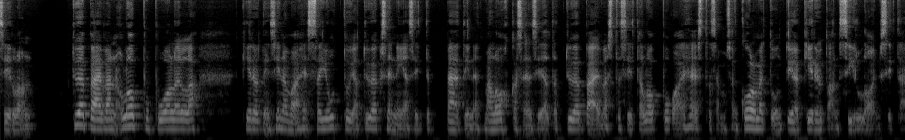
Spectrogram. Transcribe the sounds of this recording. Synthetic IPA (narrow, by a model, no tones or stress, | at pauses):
silːo̰n | t̪yøpæiʋænlopːupuolelːɑkirjot̪insiːnæʋɑiɦeːsːɑjut̪ːujɑ̰t̪yøksenḭjɑ̰sit̪ːeppæːt̪inʔḛt̪mælohkɑsḛnsielt̪æt̪yøpæiʋæst̪æsiːt̪ælopːuʋɑ̰iɦḛːst̪ɑsemːoseŋkolmet̪unt̪iɑkirjot̪ɑ̰nsilːo̰insit̪æ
